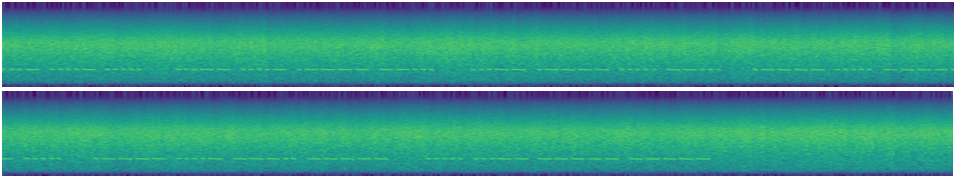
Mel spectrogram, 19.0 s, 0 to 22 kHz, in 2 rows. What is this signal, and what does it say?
Morse code, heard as a keyed tone, hand-sent with a paddle, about 30 wpm, 820 Hz, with heavy radio static. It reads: … 3417 3157 1505 1480 5300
